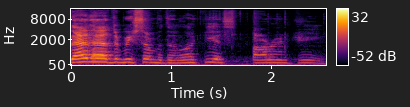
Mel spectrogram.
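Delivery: very loud, booming streamer-style outcry. Reacting to lucky RNG in a game, imitating Amanda. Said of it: "my impression of Amanda".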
